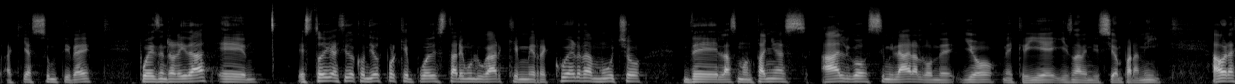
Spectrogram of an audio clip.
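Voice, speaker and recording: This man's clear, resonant voice sits at a medium pitch. He's a preacher from Quito with an Ecuadorian accent, giving a conversational sermon that's earnest and explanatory, frequently rewording his points along the way.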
